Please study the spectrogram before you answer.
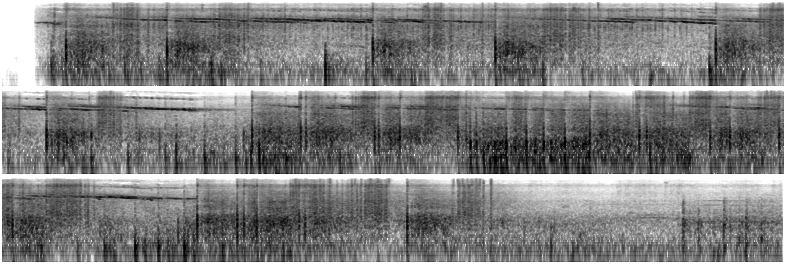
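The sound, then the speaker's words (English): Fireworks at an annual town celebration, with dense, continuous crackling and popping bursts for over twenty seconds, threaded with thin, high whistling streaks from rising shells, fairly loud throughout. “Thunderous sounds filled the sky. It was the annual celebration in the heart of the town. But something had gone wrong. One of the fireworks had set a small shack near the park ablaze.”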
